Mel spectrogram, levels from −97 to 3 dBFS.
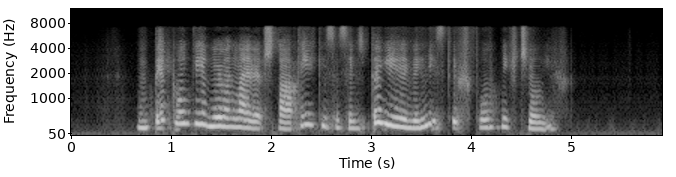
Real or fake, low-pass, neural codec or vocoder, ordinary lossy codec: fake; 7.2 kHz; codec, 16 kHz, 0.5 kbps, FreqCodec, smaller model; MP3, 64 kbps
